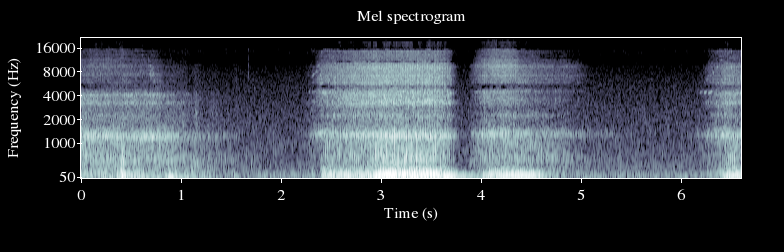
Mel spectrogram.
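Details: Adult male snoring: deep, rough snores on the in-breath, each followed by a breathy out-breath; ordinary adult snoring.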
